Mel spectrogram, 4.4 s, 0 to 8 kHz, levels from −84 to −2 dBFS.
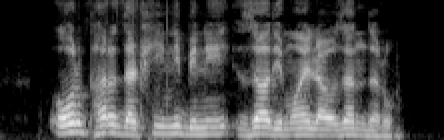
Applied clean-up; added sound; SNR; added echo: neural separator model SepFormer DNS4.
